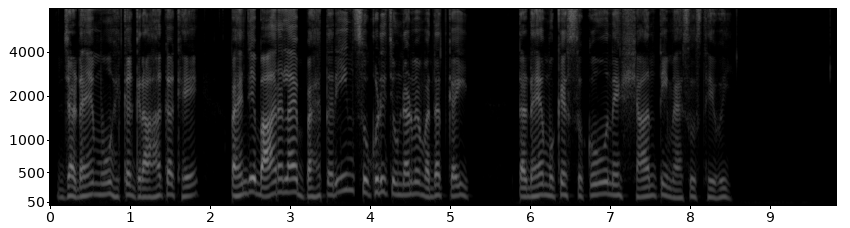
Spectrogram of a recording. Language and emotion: Sindhi, happy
